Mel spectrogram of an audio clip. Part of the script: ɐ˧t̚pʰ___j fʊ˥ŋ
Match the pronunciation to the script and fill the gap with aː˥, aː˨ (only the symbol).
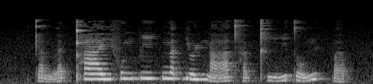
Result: aː˥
